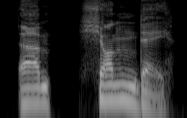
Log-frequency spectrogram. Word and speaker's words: Hyundai: How do Koreans pronounce it again? – Hyundai, like H-Y-O-N or H-Y-E-O-N.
